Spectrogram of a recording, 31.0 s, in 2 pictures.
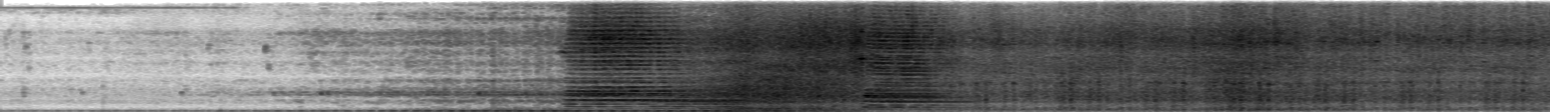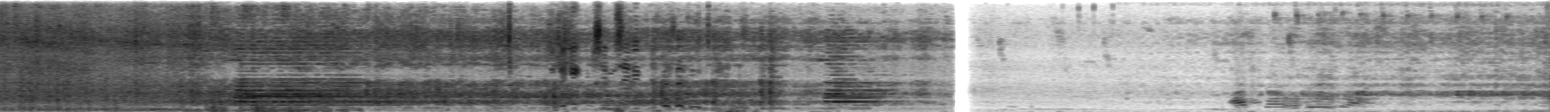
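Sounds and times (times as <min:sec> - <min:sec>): locomotive engine running: 0:00.0 - 0:25.0
clattering train wheels: 0:01.8 - 0:25.0
train coaches rushing past: 0:02.2 - 0:25.0
train horn blasts: 0:05.4 - 0:10.0, 0:17.6 - 0:19.9, 0:23.6 - 0:24.8.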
